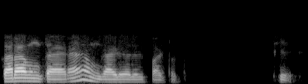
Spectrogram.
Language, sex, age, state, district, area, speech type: Marathi, male, 18-30, Maharashtra, Amravati, urban, conversation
